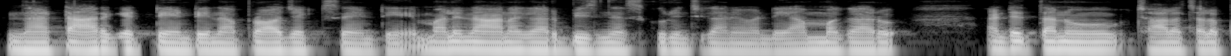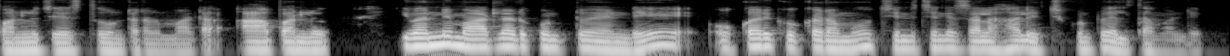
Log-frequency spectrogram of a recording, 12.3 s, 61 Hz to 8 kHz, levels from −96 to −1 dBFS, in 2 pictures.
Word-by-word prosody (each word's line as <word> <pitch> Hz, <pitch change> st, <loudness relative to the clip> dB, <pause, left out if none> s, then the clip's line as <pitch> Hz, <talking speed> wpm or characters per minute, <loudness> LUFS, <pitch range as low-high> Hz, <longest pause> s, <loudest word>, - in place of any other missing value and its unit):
నా 100 Hz, -, +4 dB, 0.2 s
టార్గెట్ 105 Hz, 0 st, +2 dB
ఏంటి? 100 Hz, 0 st, +1 dB
నా -, -, +2 dB
ప్రాజెక్ట్స్ 100 Hz, 0 st, +1 dB
ఏంటి? 90 Hz, +1 st, -4 dB, 0.2 s
మళ్ళీ 105 Hz, +1 st, +2 dB
నాన్నగారు 100 Hz, 0 st, +2 dB
బిజినెస్ 100 Hz, 0 st, 0 dB
గురించి 95 Hz, -1 st, -3 dB
కానివ్వండి, 90 Hz, -1 st, -3 dB
అమ్మగారు 100 Hz, 0 st, 0 dB, 0.5 s
అంటే 110 Hz, +1 st, +2 dB
తను 110 Hz, 0 st, +4 dB, 0.3 s
చాలా 105 Hz, -1 st, +1 dB
చాలా 105 Hz, -1 st, 0 dB
పనులు 100 Hz, 0 st, +1 dB
చేస్తూ 100 Hz, 0 st, -3 dB
ఉంటారనమాట 90 Hz, -1 st, -8 dB, 0.3 s
ఆ -, -, +6 dB
పనులు. 105 Hz, -1 st, +2 dB, 0.4 s
ఇవన్నీ 150 Hz, +3 st, +6 dB
మాట్లాడుకుంటూ 130 Hz, -2 st, +1 dB
అండి 105 Hz, +5 st, +1 dB, 0.4 s
ఒకరికొకరము 125 Hz, -2 st, +1 dB
చిన్న 120 Hz, -1 st, -1 dB
చిన్న 120 Hz, -1 st, -1 dB
సలహాలు 115 Hz, +1 st, +1 dB
ఇచ్చుకుంటూ 105 Hz, +2 st, -7 dB
ఎళ్తామండి. 85 Hz, -3 st, -9 dB
100 Hz, 145 wpm, -21 LUFS, 95-110 Hz, 0.5 s, ఆ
